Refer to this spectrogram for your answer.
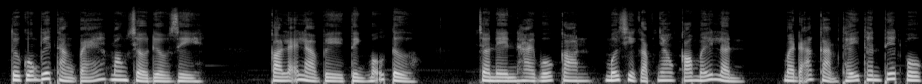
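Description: Calm low-voiced woman narrating a story. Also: dry recording, studio quality. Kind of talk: first-person audiobook narration.

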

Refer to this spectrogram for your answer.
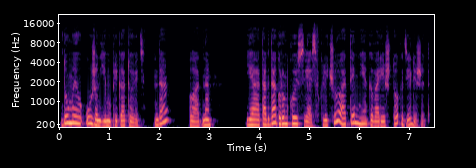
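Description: A woman reading a shy whispering young girl in a storybook, breathy, dark-toned, hesitant, gentle. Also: lowish voice, lively intonation, normal speed. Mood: chatty. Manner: soft, hushed, hesitant. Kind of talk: audiobook character reading.

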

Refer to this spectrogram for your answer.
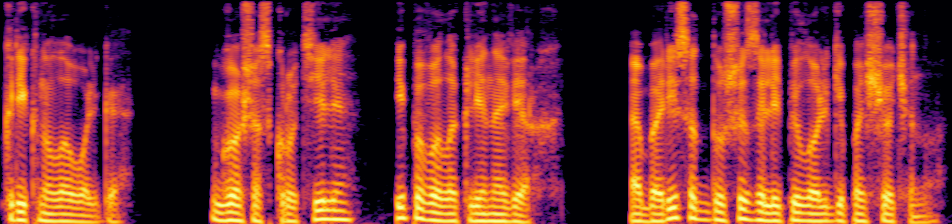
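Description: A man narrating an audiobook in an even, measured reading. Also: sits low, no room sound, studio quality.

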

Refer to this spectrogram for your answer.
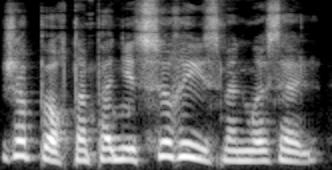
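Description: Brief: humble old countryman, polite and mellow, read by a woman. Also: medium pitch, a little fast, lightly acted. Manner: courteous, plain-spoken. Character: polite older peasant man.

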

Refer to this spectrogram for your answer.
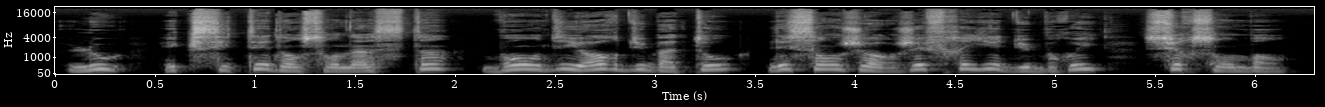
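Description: Measured audiobook narrator, dry close sound. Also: medium pitch, slightly rough, dry recording. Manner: measured, even storytelling delivery. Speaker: audiobook reader. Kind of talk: scripted narration of a classic novel.

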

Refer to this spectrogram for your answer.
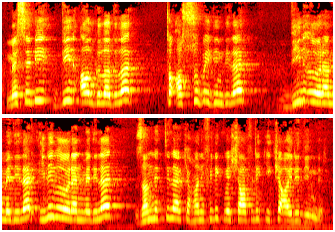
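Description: This man's high voice delivers a weekly sermon lesson into a pulpit microphone. Emphatic throughout, he repeats phrases and throws rhetorical questions at the congregation.

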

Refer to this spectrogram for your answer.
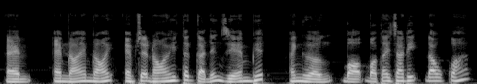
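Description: A nervous, cowardly fixer stammers and pleads, as a male narrator plays him. The tone is mellow and close, with a dry sound. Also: medium pitch, fast talker, no room sound, faint music behind, lightly acted.

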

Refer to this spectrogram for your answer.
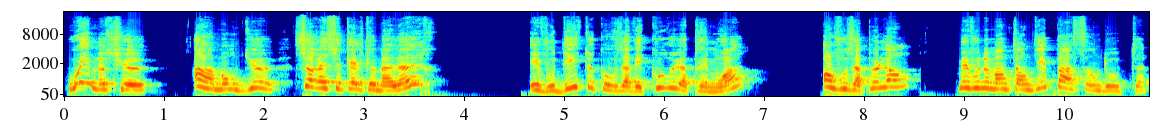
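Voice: mid-range voice, animated, a little slow, a bit bright, voice pushed up. An audiobook reader voicing a flustered, kindly innkeeper woman in a raised, breathless voice. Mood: alarmed.

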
